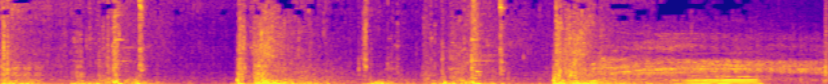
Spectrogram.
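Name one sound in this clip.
A creature bursts apart with a loud explosion.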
